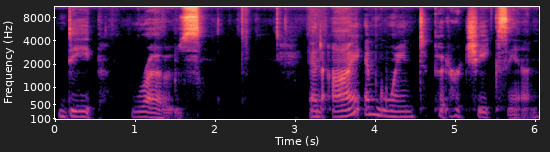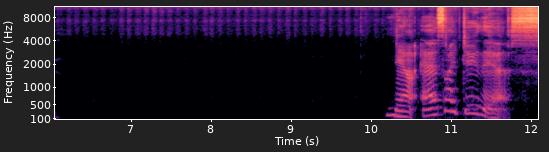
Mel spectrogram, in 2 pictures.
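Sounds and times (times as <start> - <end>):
colored pencil scratching on paper: 4.8 - 12.0.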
